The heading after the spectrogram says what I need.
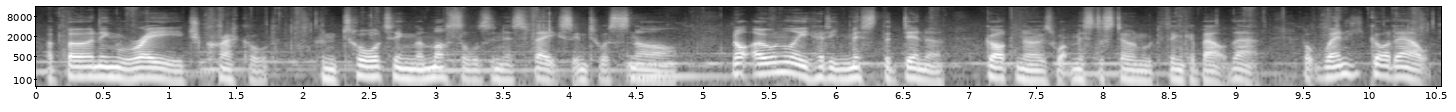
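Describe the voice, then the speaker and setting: A male narrator reads a scripted horror story in the third person. His voice sits fairly low. Music runs clearly behind the words. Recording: music under the voice.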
